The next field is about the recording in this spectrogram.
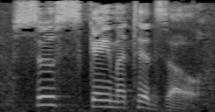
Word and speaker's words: suschematizo: Let me pronounce the word that is translated conformed for you and see if you can get its English derivative. Suschematizo. And you can kind of go lightly on the su. Schematizo.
